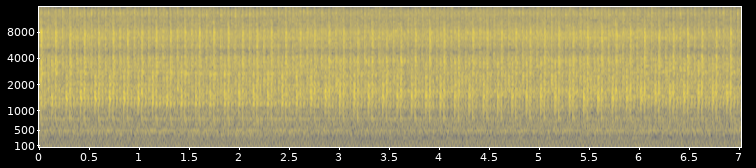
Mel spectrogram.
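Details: Diesel at idle with an intermittent knock, hot or cold. Owner first suspected a turning valve shim, also wondered about piston pin or rings, then adjusted the valves; knock persists: sharp evenly spaced knocking that never lets up, piston slap.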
